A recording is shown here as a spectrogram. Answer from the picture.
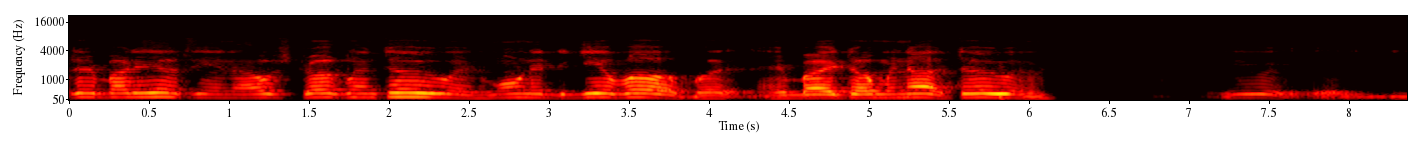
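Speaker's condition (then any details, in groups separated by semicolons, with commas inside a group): Traumatic brain injury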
